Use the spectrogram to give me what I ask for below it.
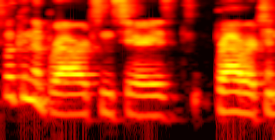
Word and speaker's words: Browerton: So the next book in the Browerton series, Browerton, not Bowerton.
